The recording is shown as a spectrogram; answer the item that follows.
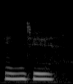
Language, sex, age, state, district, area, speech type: Santali, female, 18-30, West Bengal, Dakshin Dinajpur, rural, spontaneous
